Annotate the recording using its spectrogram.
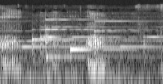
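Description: Gentle background music of single held notes on a mallet instrument. Two brief kitten grunts come in under it, at the start and about a second in.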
